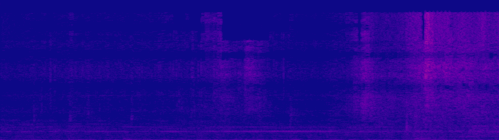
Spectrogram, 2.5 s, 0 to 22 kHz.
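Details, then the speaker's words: 2024 Forest River Wildwood Grand Lodge 42DL travel trailer, electric awning extending: a steady low drone with a faint constant whine and no knocks or catches; the awning motor runs normally. "The awning, of course, is electric, so it'll work its way out."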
